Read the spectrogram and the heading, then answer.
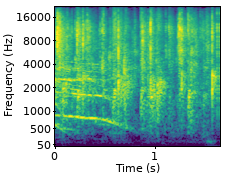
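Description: A comedy show crowd applauds steadily, a dense wash of clapping with a few louder bursts, while a high whistle glides downward at the start, as a comedian is brought to the stage.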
